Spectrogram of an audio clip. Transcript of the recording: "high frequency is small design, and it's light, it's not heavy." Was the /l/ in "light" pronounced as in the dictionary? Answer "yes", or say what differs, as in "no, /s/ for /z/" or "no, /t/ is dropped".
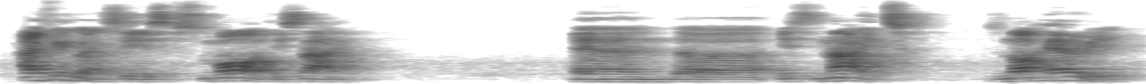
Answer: no, /n/ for /l/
